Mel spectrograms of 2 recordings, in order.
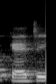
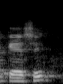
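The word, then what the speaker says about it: cache: वो कैचे file है, कैचे मतलब कैचे या कैशे जो चाहे वो प्रोनाउंस आप कर सकते हैं।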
